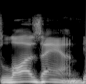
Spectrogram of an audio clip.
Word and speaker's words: Lausanne: L-A-U-S-S-A-N-E. I've never known how to, I thought maybe it was some sort of French pronoun, Lausanne or something. It's Lausanne.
